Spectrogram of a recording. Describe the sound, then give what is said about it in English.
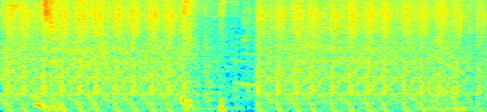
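Gunfire rattles from goblins shooting guns inside a caravan during a tabletop roleplaying game, with dense, rapid bursts running throughout and one sharper, louder shot near the middle. “Inside are beautiful goblin babes, and they all have guns, and they're shooting at you.”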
